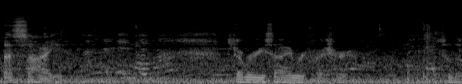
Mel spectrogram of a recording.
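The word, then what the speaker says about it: açaí: Strawberry, apparently it's pronounced Asai.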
